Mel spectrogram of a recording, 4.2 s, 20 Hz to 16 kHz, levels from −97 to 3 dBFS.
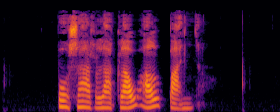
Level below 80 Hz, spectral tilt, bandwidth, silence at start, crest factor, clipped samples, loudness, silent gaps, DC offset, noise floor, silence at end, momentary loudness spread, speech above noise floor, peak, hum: -70 dBFS; -2.5 dB/octave; 11.5 kHz; 0.9 s; 22 dB; under 0.1%; -22 LUFS; none; under 0.1%; -83 dBFS; 1.2 s; 17 LU; 60 dB; -4 dBFS; none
